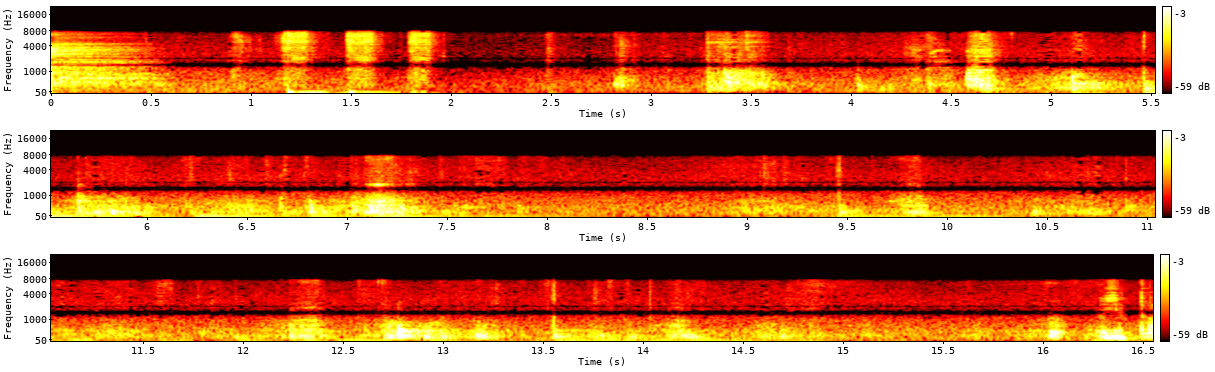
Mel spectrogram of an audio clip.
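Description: A lathe or milling machine cuts an aluminium mallet part with a little lubricant, giving faint ticking, ratcheting mechanical clicks in irregular bursts over a quiet steady whine, with occasional soft speech.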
